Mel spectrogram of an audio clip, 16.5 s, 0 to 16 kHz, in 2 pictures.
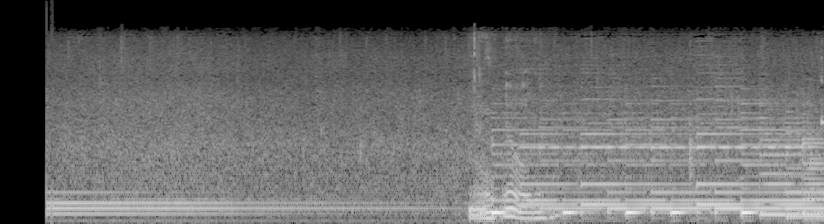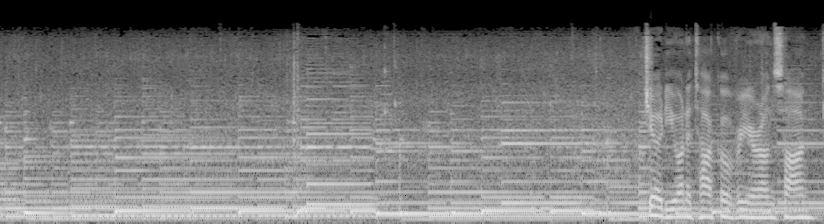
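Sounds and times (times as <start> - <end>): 
plucked guitar notes: 0.5 - 16.4
steady hiss of rain: 0.5 - 16.4
sustained droning tones: 0.5 - 16.4
speech: 4.7 - 5.0, 14.7 - 16.4.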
